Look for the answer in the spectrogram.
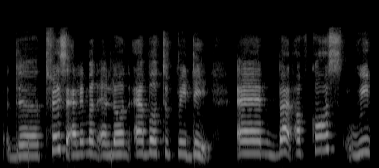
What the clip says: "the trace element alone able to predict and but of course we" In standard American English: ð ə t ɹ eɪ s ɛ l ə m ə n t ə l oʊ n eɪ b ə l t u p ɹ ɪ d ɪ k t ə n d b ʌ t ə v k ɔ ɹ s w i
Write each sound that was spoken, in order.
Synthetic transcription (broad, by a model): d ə t ɹ eɪ s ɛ l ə m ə n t ə l oʊ n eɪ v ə t u p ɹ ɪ d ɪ t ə n b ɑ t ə f k ɔ s w i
